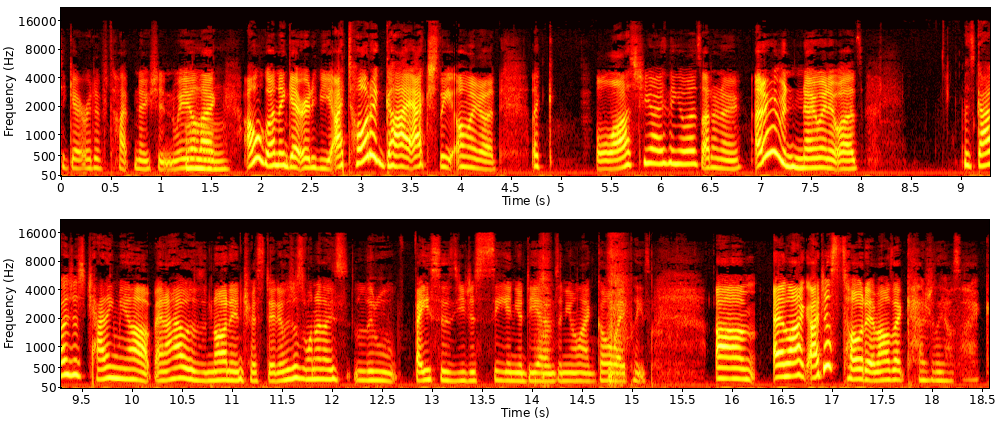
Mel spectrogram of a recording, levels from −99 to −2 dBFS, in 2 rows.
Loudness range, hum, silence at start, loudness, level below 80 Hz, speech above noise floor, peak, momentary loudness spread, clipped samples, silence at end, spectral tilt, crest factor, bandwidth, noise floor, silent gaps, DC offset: 7 LU; none; 0 s; -21 LUFS; -56 dBFS; 33 dB; -2 dBFS; 15 LU; under 0.1%; 0.1 s; -4 dB/octave; 20 dB; 16 kHz; -54 dBFS; none; under 0.1%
